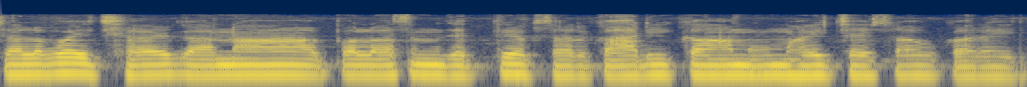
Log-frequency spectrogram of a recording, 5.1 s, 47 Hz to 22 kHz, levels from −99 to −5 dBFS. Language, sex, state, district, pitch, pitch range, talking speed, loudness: Maithili, male, Bihar, Samastipur, 110 Hz, 110-115 Hz, 165 wpm, -16 LUFS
